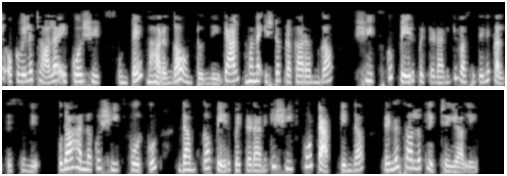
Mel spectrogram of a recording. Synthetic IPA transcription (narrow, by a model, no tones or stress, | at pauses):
ʔɔkɐʋɛːɭlɐt͡ʃaːlaːʔekːuʋɐʂiːʈsuɳʈe̞ːbʱaːɾɐŋɡaːuɳʈund̪ikaːlmɐnɐʔiʂʈɐpɾɐkaːɾɐmɡaː | ʃiːʈskupe̞ːɾupɛʈːɐɽaːnikiʋɐsɐt̪inikɐlpist̪und̪i | ud̪aːɦɐɾɐnɐkuʃiːʈ̚pʰoːɾku | ɖɐmpɡaːpe̞ːɾupɛʈːɐɽaːnikiʃiːʈpʰuːɾʈaːp̚kind̪ɐ | ɾe̞ɳɖusaːɾluːklik̚t͡ʃɛːjːaːli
